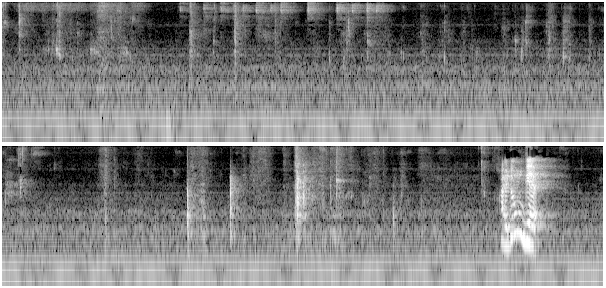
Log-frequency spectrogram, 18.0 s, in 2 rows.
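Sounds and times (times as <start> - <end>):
chewing mouth sounds: 0.0 - 10.0, 16.2 - 16.5
low hum: 0.0 - 18.0.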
